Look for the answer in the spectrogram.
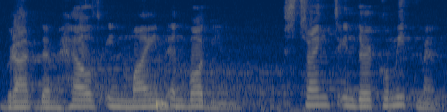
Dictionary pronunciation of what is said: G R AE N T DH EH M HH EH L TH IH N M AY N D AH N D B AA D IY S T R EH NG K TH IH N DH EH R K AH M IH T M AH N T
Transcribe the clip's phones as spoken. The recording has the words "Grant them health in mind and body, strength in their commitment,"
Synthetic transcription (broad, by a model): G R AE N T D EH M HH EH L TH IH N M AY N D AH N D B AA D IY S T R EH NG K T IH N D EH R K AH M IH T M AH N T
